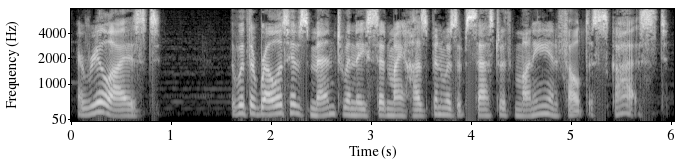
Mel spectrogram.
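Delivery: usual speaking voice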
